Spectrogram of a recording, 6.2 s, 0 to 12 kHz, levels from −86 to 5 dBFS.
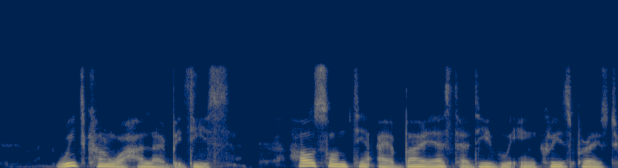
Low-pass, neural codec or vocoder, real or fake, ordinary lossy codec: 7.2 kHz; codec, 16 kHz, 2 kbps, X-Codec, HuBERT features, trained on LibriSpeech; fake; none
